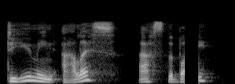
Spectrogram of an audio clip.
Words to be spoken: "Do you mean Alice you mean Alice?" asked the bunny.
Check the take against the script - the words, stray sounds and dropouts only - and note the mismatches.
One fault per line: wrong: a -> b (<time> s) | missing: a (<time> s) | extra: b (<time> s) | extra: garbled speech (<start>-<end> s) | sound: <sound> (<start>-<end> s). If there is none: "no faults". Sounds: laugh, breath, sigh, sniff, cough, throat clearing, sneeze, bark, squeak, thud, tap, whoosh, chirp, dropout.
missing: you mean Alice (1.2 s)
sound: dropout (1.8-2.0 s)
